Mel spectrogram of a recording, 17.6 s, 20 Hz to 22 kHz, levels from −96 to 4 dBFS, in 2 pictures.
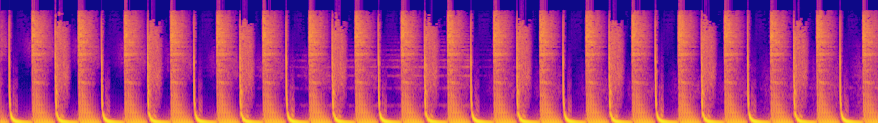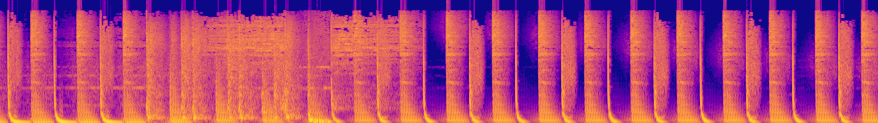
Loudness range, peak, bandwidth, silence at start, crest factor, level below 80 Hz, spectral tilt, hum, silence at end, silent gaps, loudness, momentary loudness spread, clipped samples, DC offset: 2 LU; 0 dBFS; over 20 kHz; 0 s; 10 dB; -14 dBFS; -3.5 dB/octave; none; 0 s; none; -10 LUFS; 3 LU; 0.3%; under 0.1%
